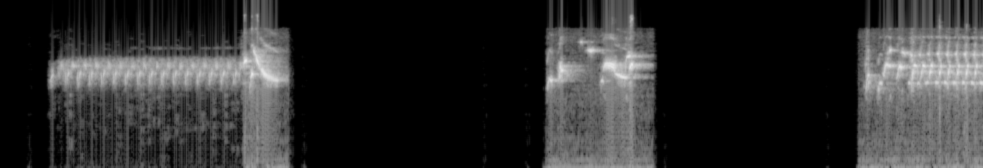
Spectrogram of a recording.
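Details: European goldfinch, recording taken from a song CD: a steady buzzy trill for about two seconds ending in a sharp flourish, then two clusters of quick twittering notes separated by silence.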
